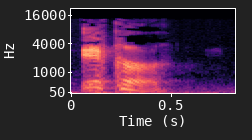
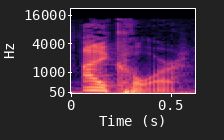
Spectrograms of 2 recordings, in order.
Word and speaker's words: ichor: The hound is covered in a toxic ichor. Some people think it's pronounced ichor, but they're wrong. I'm here to tell them today, you are wrong.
